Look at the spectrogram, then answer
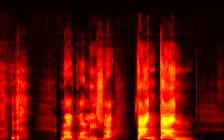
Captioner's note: speaking In Foreign Language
